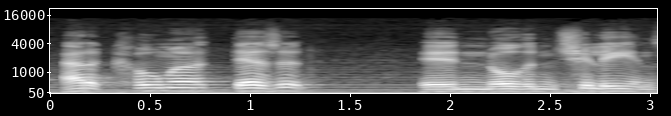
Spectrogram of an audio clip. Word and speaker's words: Atacama: to be the atacama i believe i'm pronounced at a coma desert in northern chile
